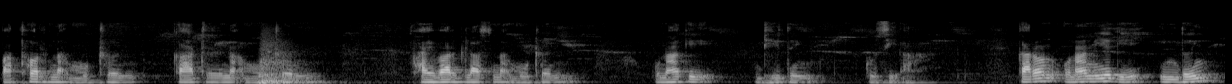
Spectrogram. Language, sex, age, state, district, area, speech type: Santali, male, 45-60, West Bengal, Birbhum, rural, spontaneous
